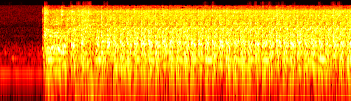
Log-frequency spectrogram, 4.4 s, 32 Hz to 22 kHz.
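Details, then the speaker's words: Duramax LBZ diesel, first start after installing 60% over injectors in a rebuilt engine aiming for 700 hp. The starter catches and the engine fires at once, settling into an even, steady idle with no knocks or odd noises. Normal startup. "hopefully we're we're in business here and starts right up no noises no freakish things"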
